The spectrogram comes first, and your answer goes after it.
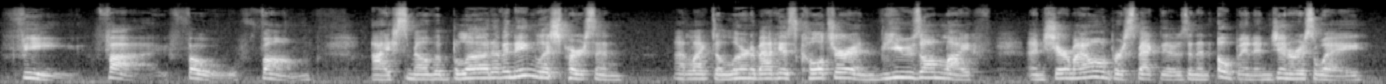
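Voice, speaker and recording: A booming, put-on character voice comes through. It moves at a fairly slow pace. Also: woman, medium pitch for a woman. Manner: booming, comically polite.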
